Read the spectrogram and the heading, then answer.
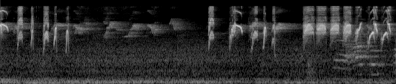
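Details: High-pitched song of a black-throated sunbird, described as a top-class bird: scattered sharp chips and thin slurred whistles, ending in a quick run of bright, squeaky repeated notes.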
